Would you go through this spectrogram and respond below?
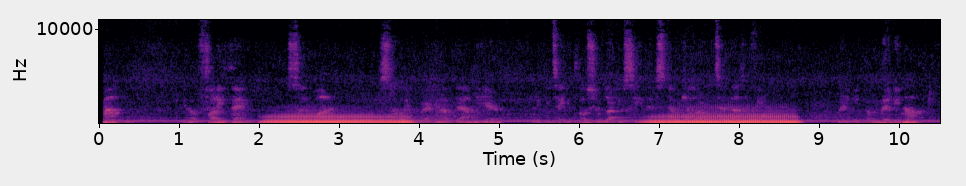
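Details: Female dog snoring while asleep: two long, loud, rumbling snores with quieter snuffling between, over faint household hum.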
